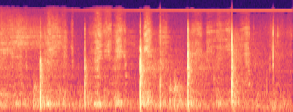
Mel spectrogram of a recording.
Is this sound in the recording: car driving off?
no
